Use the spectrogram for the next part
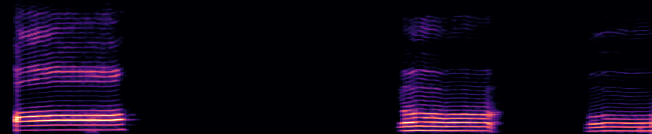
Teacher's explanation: Makhrajnya. Pangkal lidah ketemu langit-langit lunak. Qa. Terlalu mundur.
